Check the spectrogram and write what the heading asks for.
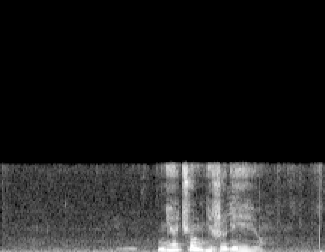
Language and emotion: Russian, sad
